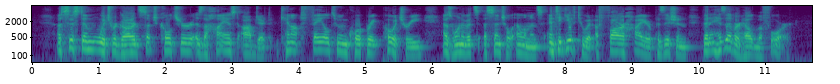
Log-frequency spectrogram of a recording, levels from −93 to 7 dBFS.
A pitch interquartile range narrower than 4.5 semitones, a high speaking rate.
No: average, 3.2 semitones; average, 185 wpm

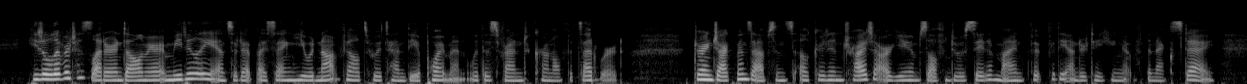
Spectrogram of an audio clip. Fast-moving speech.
Yes: fast, 220 wpm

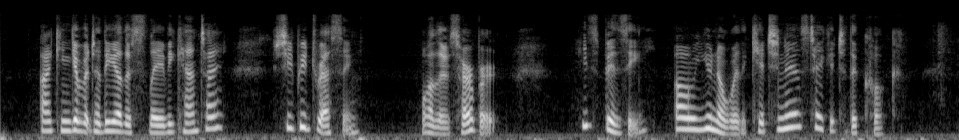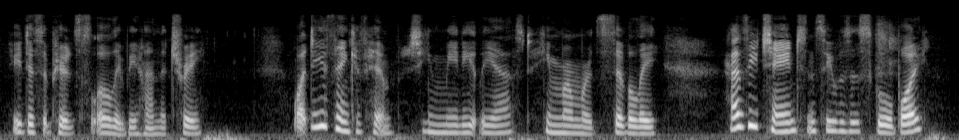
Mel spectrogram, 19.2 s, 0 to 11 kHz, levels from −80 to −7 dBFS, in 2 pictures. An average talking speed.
Yes: average, 175 wpm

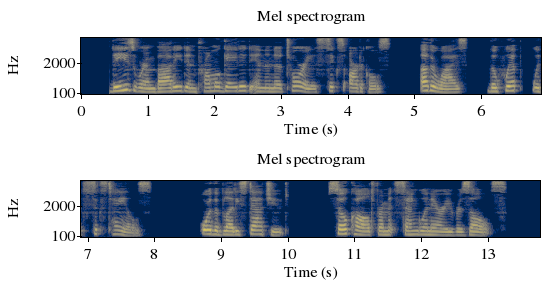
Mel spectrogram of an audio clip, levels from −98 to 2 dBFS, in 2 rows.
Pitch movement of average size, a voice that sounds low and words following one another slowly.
No: average, 3.4 semitones; high, 195 Hz; slow, 115 wpm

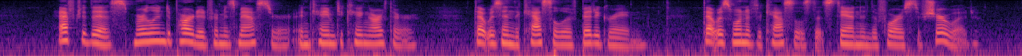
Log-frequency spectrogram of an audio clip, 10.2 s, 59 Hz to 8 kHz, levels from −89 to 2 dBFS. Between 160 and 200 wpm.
Yes: average, 190 wpm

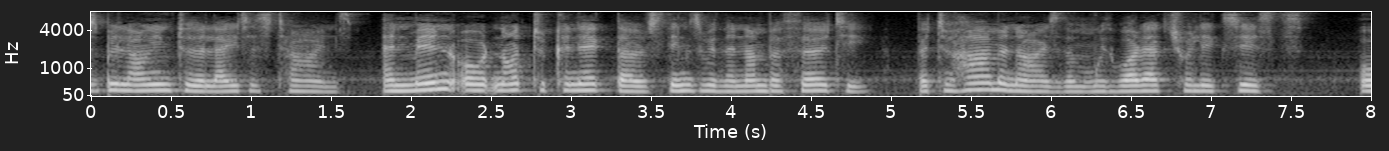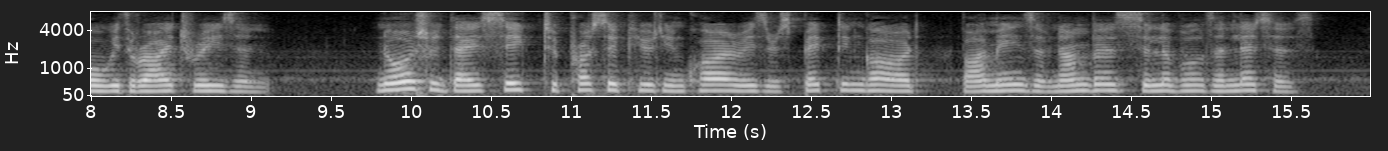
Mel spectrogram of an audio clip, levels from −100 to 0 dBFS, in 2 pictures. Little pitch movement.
Yes: narrow, 2.0 semitones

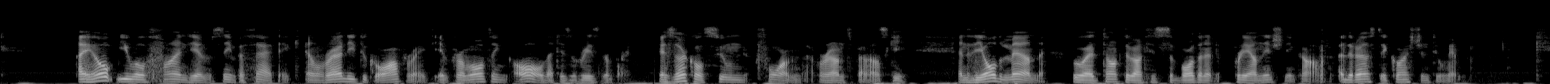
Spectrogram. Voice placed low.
Yes: low, 105 Hz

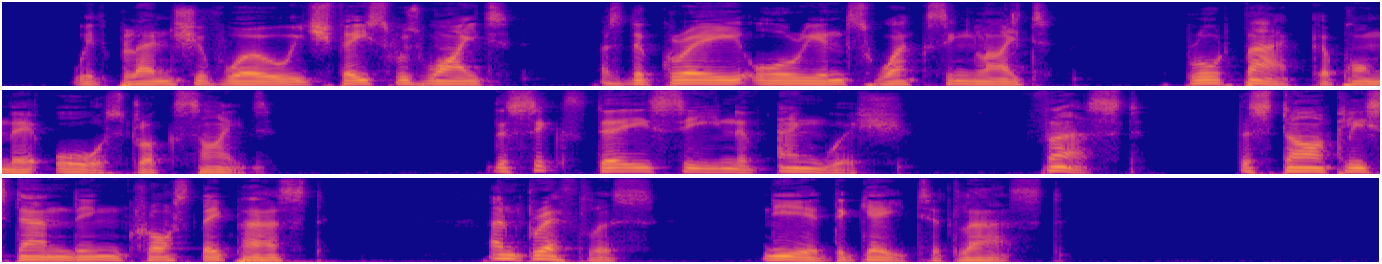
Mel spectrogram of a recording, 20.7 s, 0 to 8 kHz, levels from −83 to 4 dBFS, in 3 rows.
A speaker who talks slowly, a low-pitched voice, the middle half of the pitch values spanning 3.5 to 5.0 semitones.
Yes: slow, 120 wpm; low, 100 Hz; average, 3.8 semitones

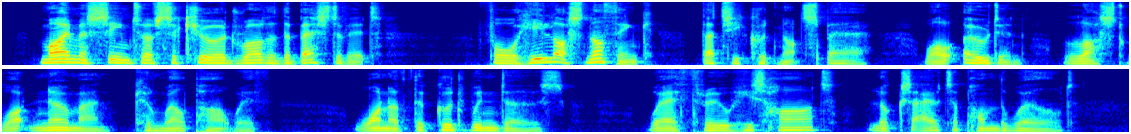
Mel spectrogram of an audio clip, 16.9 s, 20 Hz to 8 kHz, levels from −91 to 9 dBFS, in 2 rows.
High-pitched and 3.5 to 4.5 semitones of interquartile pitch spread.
No: low, 115 Hz; average, 4.0 semitones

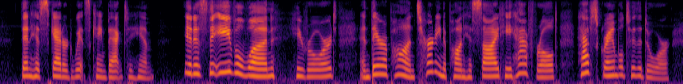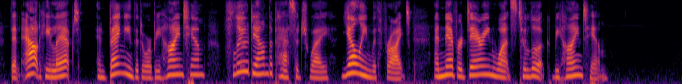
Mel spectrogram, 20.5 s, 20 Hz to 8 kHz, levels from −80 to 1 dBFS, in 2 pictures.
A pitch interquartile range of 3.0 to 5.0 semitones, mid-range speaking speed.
No: wide, 5.4 semitones; average, 160 wpm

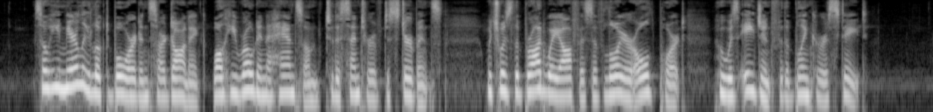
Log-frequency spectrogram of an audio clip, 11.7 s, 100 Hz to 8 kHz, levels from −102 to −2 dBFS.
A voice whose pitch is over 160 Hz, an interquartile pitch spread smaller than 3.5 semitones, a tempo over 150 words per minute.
Yes: high, 190 Hz; average, 3.1 semitones; average, 170 wpm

